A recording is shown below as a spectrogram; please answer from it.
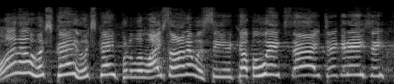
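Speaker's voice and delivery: high, falsely upbeat praise; cheerfully lie and send them on their way; lying reassurance. Acted. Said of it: "They're just lying to people".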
